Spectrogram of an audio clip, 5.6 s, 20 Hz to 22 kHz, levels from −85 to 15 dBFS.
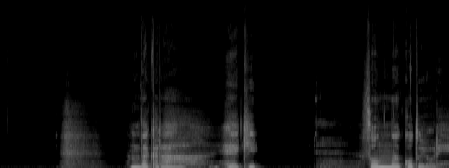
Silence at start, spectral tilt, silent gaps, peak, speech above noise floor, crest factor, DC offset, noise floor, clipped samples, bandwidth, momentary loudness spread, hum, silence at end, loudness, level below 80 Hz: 0.8 s; -5.5 dB/octave; none; -14 dBFS; 46 dB; 24 dB; under 0.1%; -80 dBFS; under 0.1%; 17 kHz; 18 LU; none; 0 s; -35 LUFS; -64 dBFS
